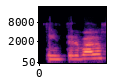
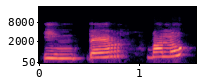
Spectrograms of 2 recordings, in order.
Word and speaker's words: intervalo: esdrújulas llevan acento entonces si se se pronunciara intervalo debería llevar su acento y no lo lleva si lo buscamos en el diccionario donde lleva no es intervalo es intervalo las agudas se acentúan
